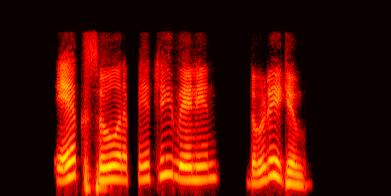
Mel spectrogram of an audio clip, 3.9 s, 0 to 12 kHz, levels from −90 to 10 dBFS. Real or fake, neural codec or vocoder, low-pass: fake; codec, 16 kHz, 0.5 kbps, X-Codec, HuBERT features, trained on general audio; 7.2 kHz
